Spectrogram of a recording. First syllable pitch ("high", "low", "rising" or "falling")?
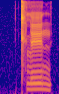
falling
